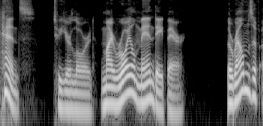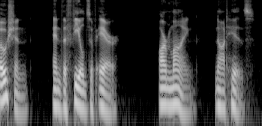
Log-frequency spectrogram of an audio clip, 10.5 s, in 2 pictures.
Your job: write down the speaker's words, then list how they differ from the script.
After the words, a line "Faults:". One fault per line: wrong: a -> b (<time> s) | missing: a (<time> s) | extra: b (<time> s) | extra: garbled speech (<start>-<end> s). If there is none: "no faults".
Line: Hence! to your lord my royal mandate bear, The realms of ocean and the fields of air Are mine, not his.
Hence! to your lord my royal mandate bear, The realms of ocean and the fields of air Are mine, not his.
Faults:
no faults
